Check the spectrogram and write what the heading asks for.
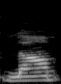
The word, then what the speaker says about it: لَ: Touch the tip of the tongue to the upper gums near the root of the teeth, as you see in the picture.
